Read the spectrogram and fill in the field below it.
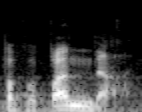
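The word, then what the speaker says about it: Papapand4: The last A is a 4. It's Papapand 4. Papapand 4. But it's actually spelled. It's pronounced Papapanda.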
